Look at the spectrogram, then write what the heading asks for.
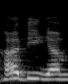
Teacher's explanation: دو زبر دو زیر دو پیش، تو یہاں دیکھیے دو زبر کی تنوین ہے، تو اگر نون ساکن یا تنوین کے فوراً بعد اگلا حرف با آ جائے تو اقلاب کا قاعدہ لگ جاتا ہے، یعنی تبدیلی ہو جاتی ہے کس بات کی؟ نون کی آواز میم میں بدل جاتی ہے · ین کے نون کے بجائے ہماری آواز میم کی نکلی کیونکہ یہاں اقلاب کا قاعدہ لگ گیا، اس وجہ سے کہ نون ساکن یا تنوین کے بعد، تنوین کیا ہوتی ہے؟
